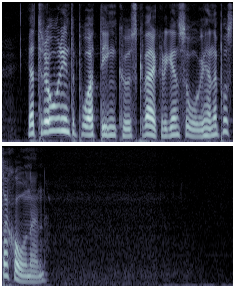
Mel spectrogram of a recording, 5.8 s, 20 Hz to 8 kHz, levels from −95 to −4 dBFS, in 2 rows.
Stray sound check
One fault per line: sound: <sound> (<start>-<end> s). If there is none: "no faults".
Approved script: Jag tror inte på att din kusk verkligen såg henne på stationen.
no faults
